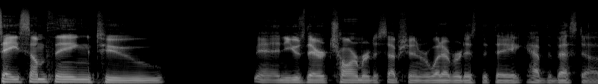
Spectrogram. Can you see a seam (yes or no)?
no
